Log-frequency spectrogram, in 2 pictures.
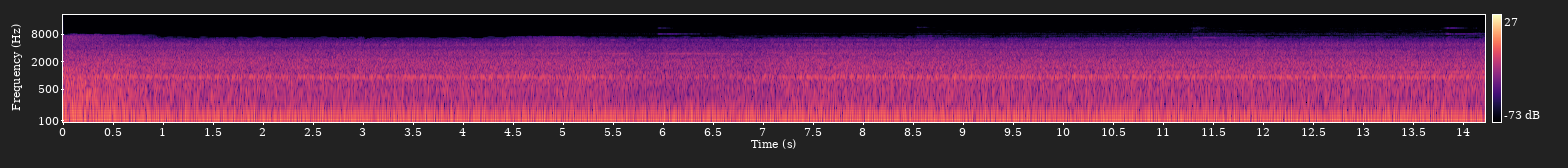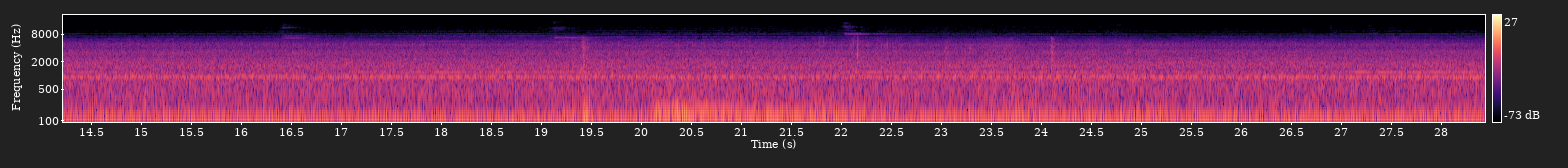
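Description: A vehicle engine idling: a steady low hum under an even background noise. A single sharp click about nineteen seconds in, followed by a brief low sound.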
